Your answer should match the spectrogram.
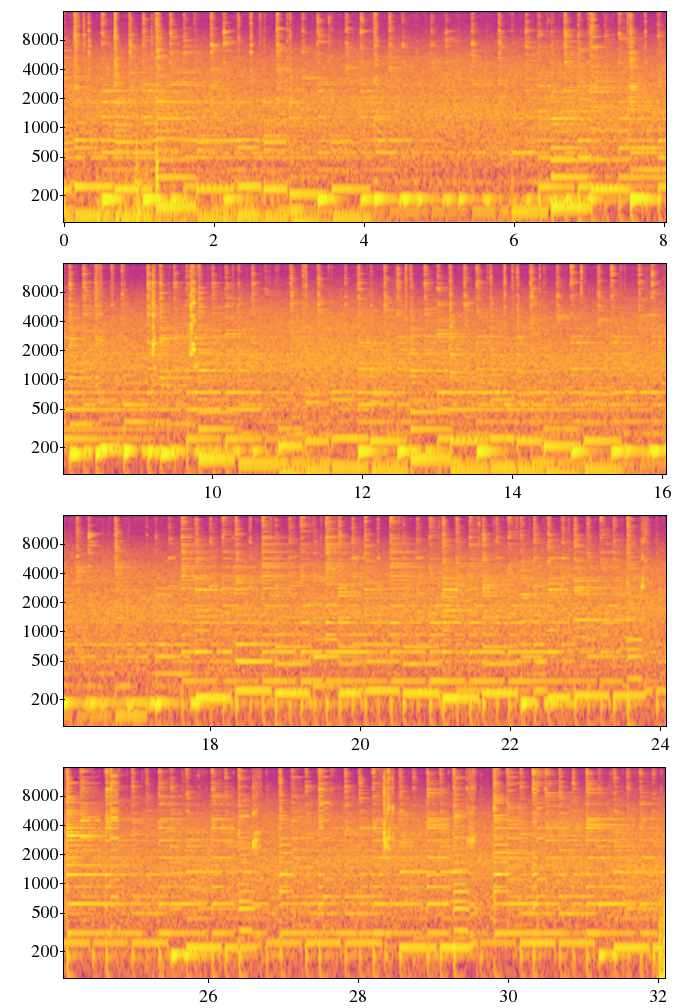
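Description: Steel-string acoustic guitar played fingerstyle, a repeating riff of picked notes and chords.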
